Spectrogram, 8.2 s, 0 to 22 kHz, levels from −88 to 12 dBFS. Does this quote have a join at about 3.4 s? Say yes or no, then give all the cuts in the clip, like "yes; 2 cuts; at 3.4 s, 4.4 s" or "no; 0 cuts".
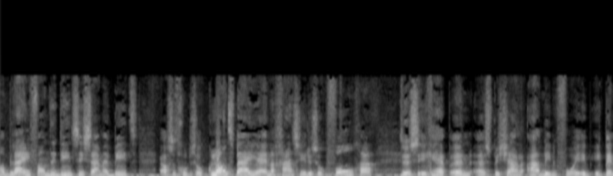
no; 2 cuts; at 2.1 s, 5.3 s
